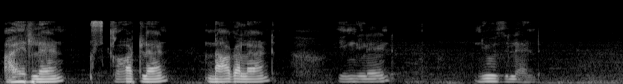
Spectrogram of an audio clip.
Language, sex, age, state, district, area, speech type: Kannada, male, 45-60, Karnataka, Chitradurga, rural, spontaneous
